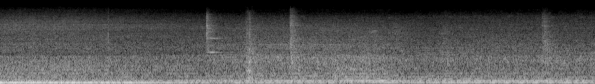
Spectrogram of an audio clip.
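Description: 1983 Buick Electra Estate wagon's 5.0-litre V8 running steadily at idle, with a few sharp clicks in the middle and near the end.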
